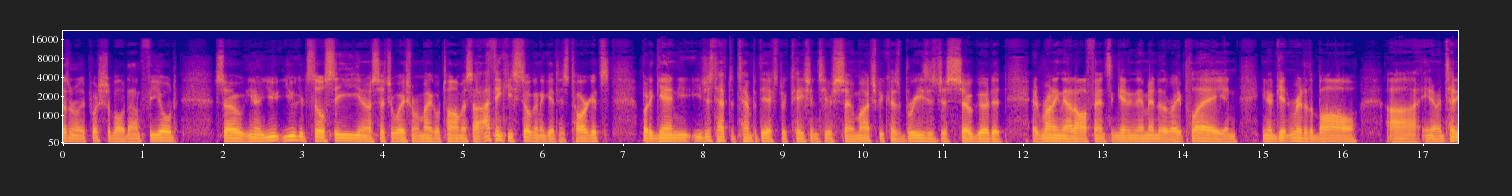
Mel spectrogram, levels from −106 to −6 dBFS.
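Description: Nothing in the speech stands out as a technical fault at any point, so there's nothing here to flag.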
